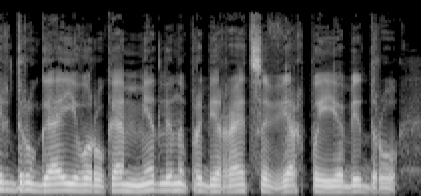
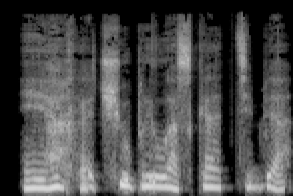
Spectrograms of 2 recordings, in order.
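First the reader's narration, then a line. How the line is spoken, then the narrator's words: Whisper. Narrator (Russian): прошептала Джесси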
